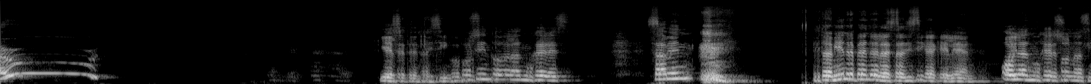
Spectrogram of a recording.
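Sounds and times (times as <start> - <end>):
wolf howl: 0.0 - 1.2
speech: 3.8 - 7.5, 8.1 - 10.9.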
